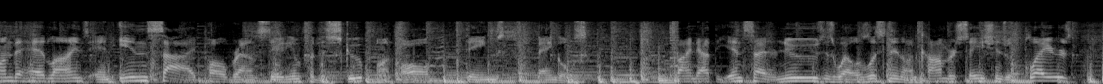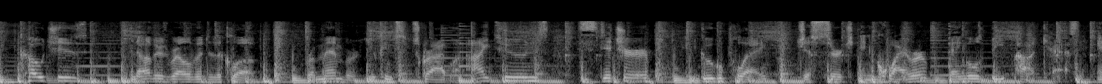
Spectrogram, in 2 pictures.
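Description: Throughout the audio there is gain pumping, a swing of around 15 dB, so loud and soft passages sit unnaturally close together and the whole recording sounds squashed. The likely cause is input gain set far too high for the microphone, with a fast limiter or compressor clamping down on each peak and releasing in the pauses. On a waveform this shows as a flattened, brick-like envelope with the noise floor visibly rising between events. On a spectrogram the noise band brightens in each gap and darkens under each loud sound.

From 10.61 to 11.90 s a GSM phone buzz cuts in, a hard, raspy drone at about 217 Hz sitting about 32 dB below the signal and unrelated to it. It comes from a nearby 2G handset on a call, whose transmit bursts the audio circuitry rectifies, so it stays steady for that stretch. A spectrogram shows a comb of evenly spaced horizontal lines at 217 Hz and its many harmonics. 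Those lines run up to the 8 kHz ceiling left by the call microphone processing, which is normal. On the waveform, zooming in reveals a regular pulse train about 4.6 ms apart riding on the signal.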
